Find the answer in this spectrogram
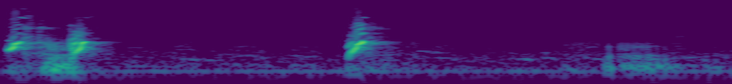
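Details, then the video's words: A sleeping female Labrador Retriever puppy, dreaming, gives soft, muffled yips in her sleep, two quick ones then a third. "Cute dreaming LABRADOR puppy barks in sleep!"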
